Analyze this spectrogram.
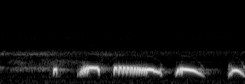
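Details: Female spotted dove calling to excite males: a clipped opening note, then a run of soft hooting coos with one long pulsing note. The final notes arch and fall, and the recording is clean apart from a faint steady hum.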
